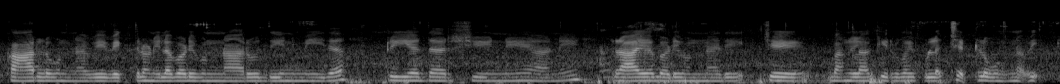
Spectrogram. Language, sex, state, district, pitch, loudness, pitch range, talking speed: Telugu, female, Andhra Pradesh, Guntur, 165 Hz, -30 LUFS, 165-175 Hz, 60 wpm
